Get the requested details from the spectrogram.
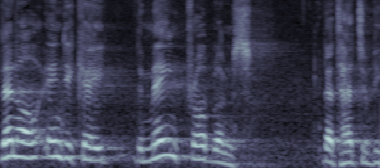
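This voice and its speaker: A man speaks at a moderate pace with a Dutch accent and ordinary pitch variation. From Netherlands. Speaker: university dean. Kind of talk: conference presentation. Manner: formal.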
